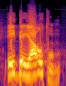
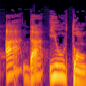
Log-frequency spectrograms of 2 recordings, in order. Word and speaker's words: Adailton: consegue ler meu nome ideal tom não é o meu nome meu nome é a da eo tom com esta pronúncia com essa sonoridade e não é cinza é sesa esse é o meu nome esse é o som do meu nome e os on ne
